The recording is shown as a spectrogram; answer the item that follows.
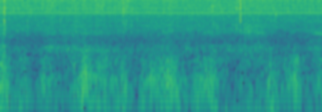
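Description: Wind buffeting the microphone of a hand-held camera: a steady low rumble.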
